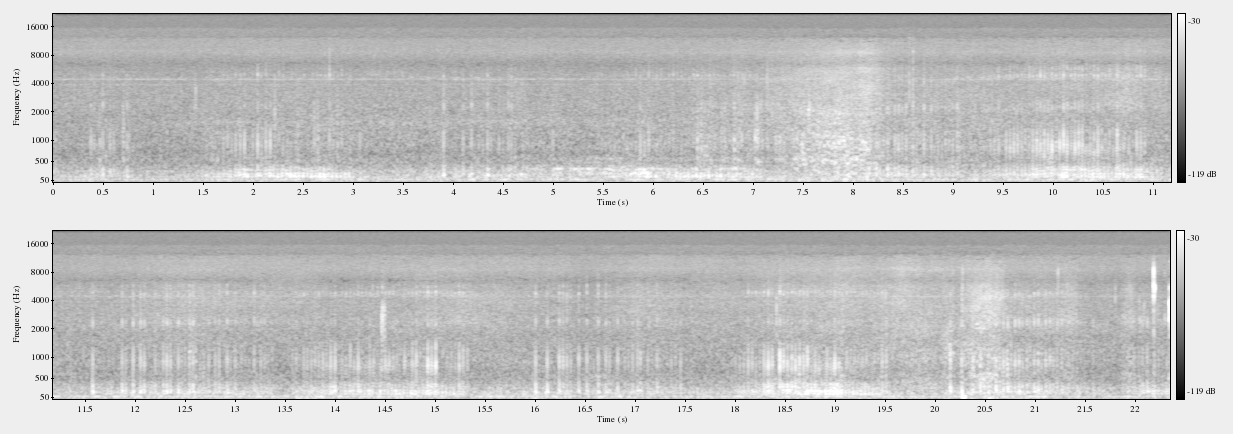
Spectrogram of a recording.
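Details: Pet cat purring during play, a deep continuous rumble that swells and fades in rhythmic breaths every couple of seconds, with faint rustling and a brief click near the end.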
